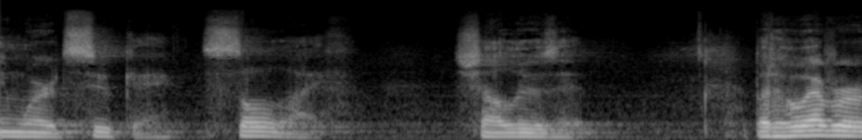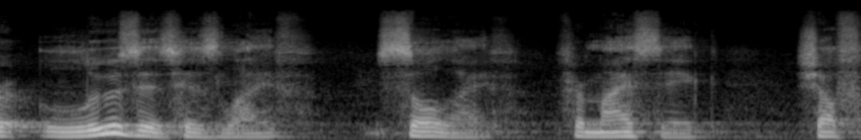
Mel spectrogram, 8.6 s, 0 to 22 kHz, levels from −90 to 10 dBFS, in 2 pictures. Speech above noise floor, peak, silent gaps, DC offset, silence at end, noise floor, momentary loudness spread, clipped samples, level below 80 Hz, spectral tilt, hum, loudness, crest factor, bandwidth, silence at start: 34 dB; -6 dBFS; none; under 0.1%; 0 s; -58 dBFS; 21 LU; under 0.1%; -64 dBFS; -5.5 dB/octave; none; -24 LUFS; 20 dB; 15 kHz; 0 s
